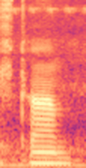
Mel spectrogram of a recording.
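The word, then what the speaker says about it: storm: वन डे, एक दिन, there was अ बिग स्टॉर्म। इसको बच्चों स्टॉर्म नहीं पढ़ेंगे, बीच में आर लगाया तो हम स्टॉर्म नहीं पढ़ेंगे, इसको स्टॉर्म पढ़ेंगे। इसमें जो आर है वो साइलेंट है।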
